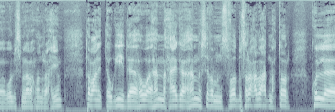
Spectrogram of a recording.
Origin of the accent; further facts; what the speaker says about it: Egypt; زي ما بيقولوا عندنا في مصر على الجرح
